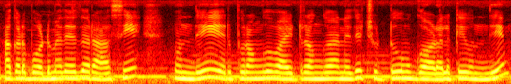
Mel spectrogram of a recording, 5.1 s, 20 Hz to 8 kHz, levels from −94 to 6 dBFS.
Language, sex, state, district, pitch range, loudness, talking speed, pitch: Telugu, female, Andhra Pradesh, Krishna, 215-235 Hz, -11 LUFS, 150 wpm, 225 Hz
